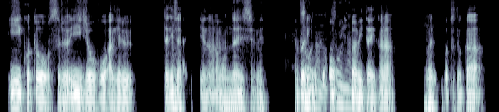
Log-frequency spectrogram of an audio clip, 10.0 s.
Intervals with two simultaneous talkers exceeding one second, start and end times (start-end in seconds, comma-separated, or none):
6.0-7.3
